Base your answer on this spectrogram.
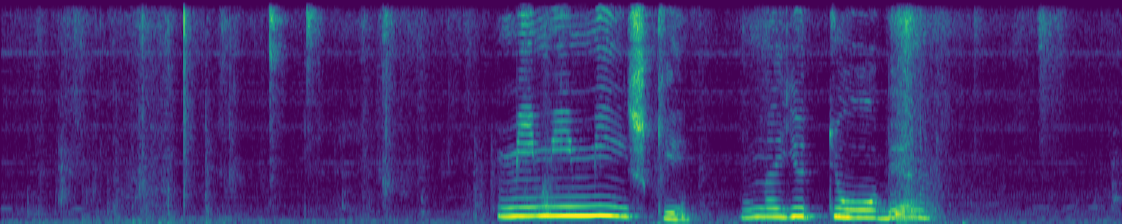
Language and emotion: Russian, sad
